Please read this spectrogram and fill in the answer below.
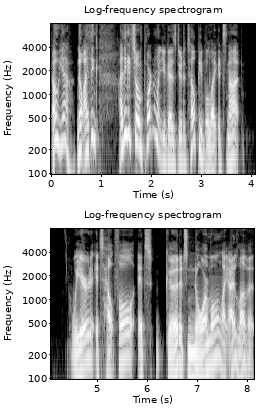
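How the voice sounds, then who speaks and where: Very wide pitch swings from a man with a fairly high voice. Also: moderate pace. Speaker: podcast co-host's husband. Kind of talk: casual chat.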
